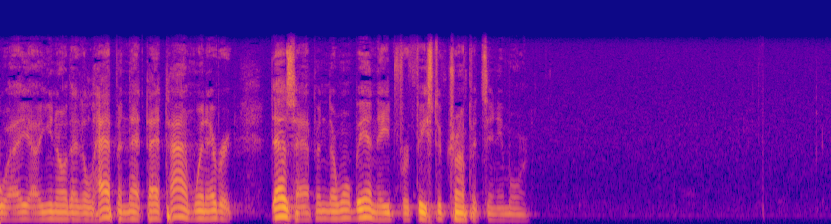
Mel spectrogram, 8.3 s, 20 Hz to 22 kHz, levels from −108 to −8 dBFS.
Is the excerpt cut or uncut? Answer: uncut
